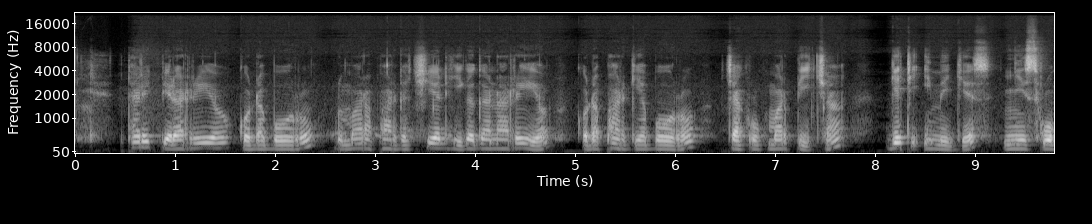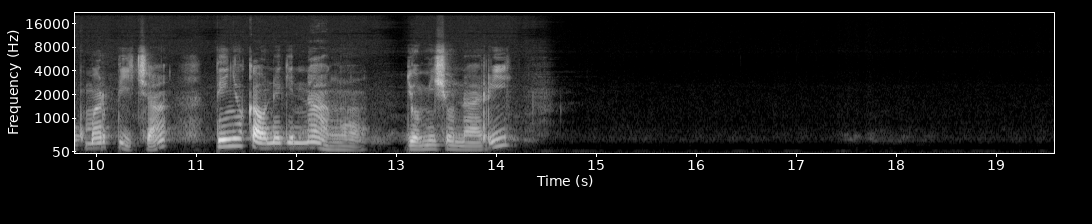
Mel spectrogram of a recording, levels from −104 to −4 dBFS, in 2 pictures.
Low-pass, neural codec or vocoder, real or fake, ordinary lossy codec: none; none; real; none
